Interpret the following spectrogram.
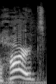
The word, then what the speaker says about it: Hart: good friend Robbie Hart it is HR t on her last name and that is called heart in two places yeah I just like your heart that how that's spelled and uh she is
